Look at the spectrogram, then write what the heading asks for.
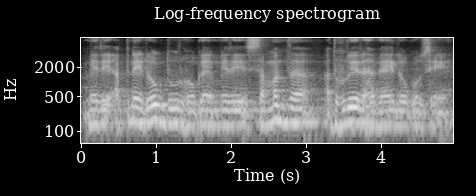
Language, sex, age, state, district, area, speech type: Hindi, male, 60+, Uttar Pradesh, Bhadohi, urban, spontaneous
